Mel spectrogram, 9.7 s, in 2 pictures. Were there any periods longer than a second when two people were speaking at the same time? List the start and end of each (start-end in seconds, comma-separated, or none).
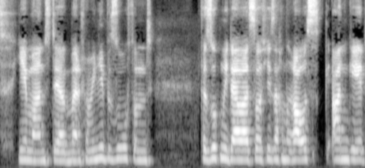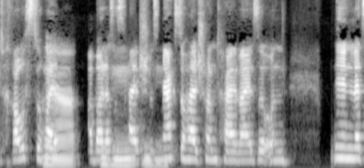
5.4-7.1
